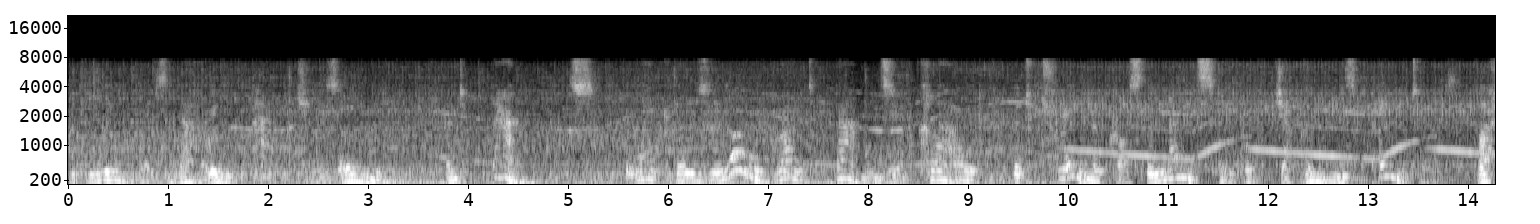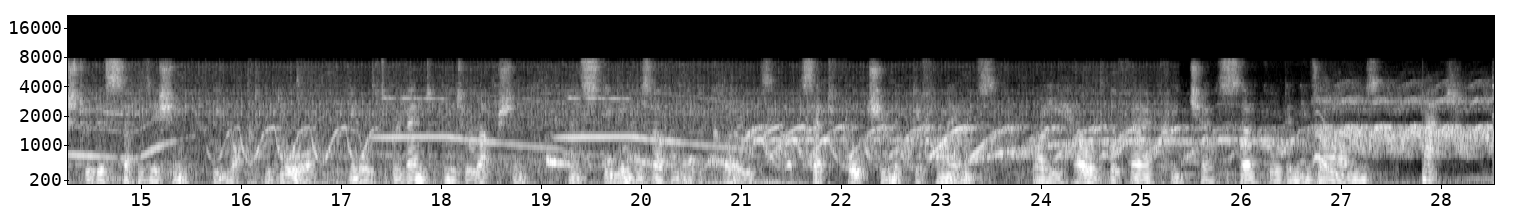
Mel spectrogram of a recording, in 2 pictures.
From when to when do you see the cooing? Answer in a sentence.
The cooing can be heard from 5.5 to 7.6 s and from 19.1 to 21.8 s.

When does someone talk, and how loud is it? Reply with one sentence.
You can hear the talking from 0.0 to 28.4 s, at a steady volume.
